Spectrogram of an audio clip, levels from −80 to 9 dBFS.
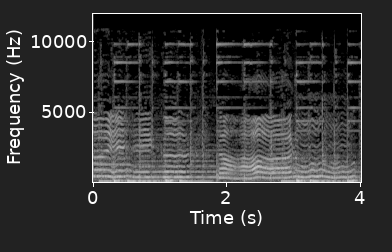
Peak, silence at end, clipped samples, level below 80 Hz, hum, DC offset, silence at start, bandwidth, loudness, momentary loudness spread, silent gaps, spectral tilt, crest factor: -4 dBFS; 0 s; under 0.1%; -38 dBFS; none; 0.4%; 0 s; 11 kHz; -18 LUFS; 5 LU; none; -5 dB/octave; 14 dB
